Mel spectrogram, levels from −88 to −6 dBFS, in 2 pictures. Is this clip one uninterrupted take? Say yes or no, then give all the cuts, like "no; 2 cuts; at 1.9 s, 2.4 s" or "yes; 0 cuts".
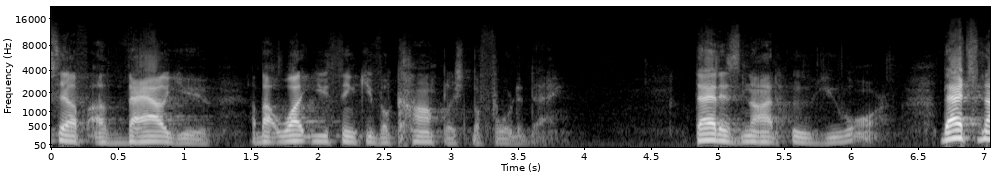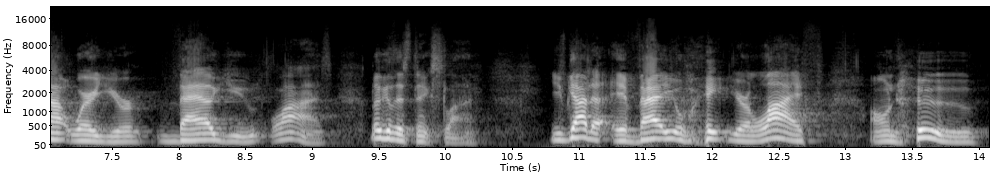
yes; 0 cuts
